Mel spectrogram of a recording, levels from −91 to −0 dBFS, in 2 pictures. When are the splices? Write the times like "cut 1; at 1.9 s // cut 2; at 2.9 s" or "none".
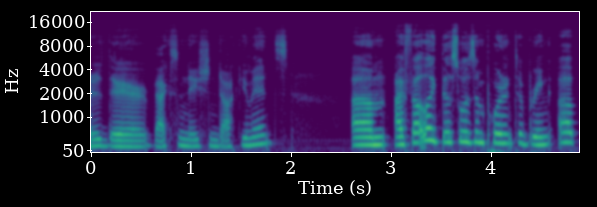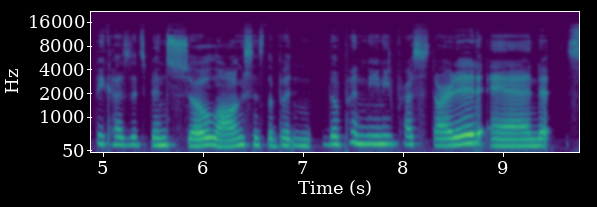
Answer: none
